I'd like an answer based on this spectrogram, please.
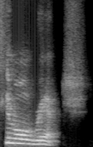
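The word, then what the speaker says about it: Himmelrich: the purposes of this it's himmel rich so the l is before the r um sorry but it's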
